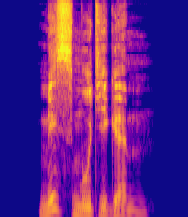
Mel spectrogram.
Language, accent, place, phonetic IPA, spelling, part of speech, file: German, Germany, Berlin, [ˈmɪsˌmuːtɪɡəm], missmutigem, adjective, De-missmutigem.ogg
- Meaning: strong dative masculine/neuter singular of missmutig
